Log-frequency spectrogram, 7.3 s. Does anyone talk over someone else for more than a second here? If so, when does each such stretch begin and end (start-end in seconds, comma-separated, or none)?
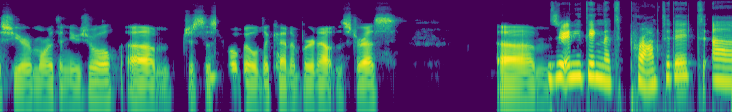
none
